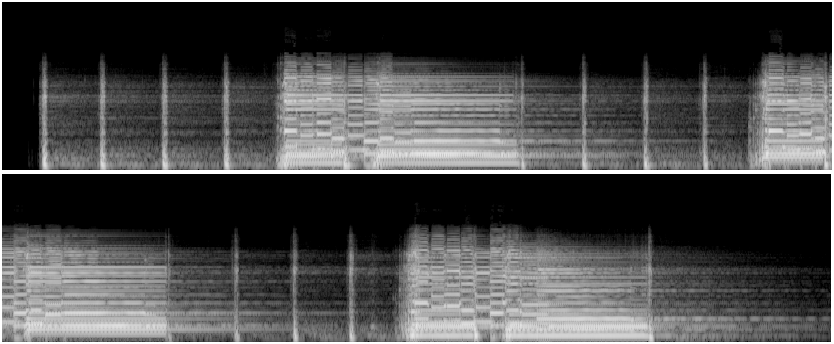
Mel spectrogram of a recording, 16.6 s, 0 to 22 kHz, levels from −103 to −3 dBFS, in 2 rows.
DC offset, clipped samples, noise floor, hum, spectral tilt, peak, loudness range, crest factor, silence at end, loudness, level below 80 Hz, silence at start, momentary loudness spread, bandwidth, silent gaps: under 0.1%; under 0.1%; -62 dBFS; none; -8 dB/octave; -6 dBFS; 6 LU; 16 dB; 1.3 s; -19 LUFS; -42 dBFS; 0.4 s; 20 LU; 6.2 kHz; none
